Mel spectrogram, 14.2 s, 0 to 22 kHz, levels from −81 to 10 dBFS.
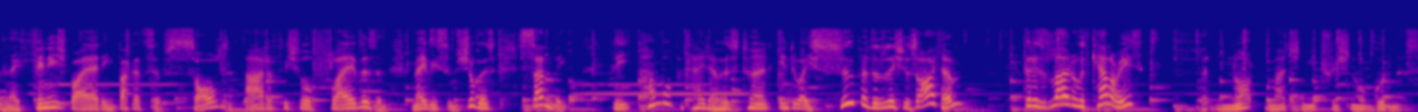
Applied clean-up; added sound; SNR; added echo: classical method log-MMSE.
